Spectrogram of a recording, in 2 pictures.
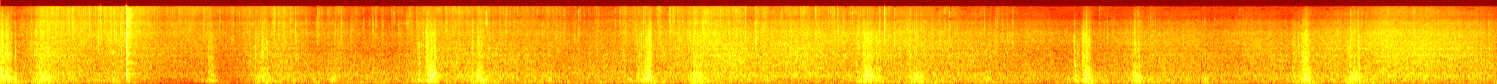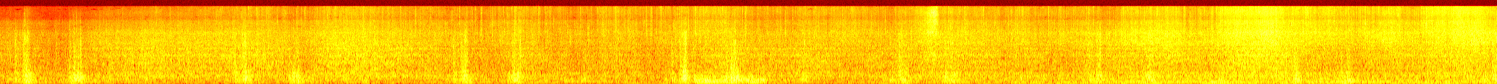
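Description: Heavy rain falling on a car's roof and windscreen, heard from inside the car as a steady hiss, with frequent sharp knocks about every second and a louder burst of them near the end.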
